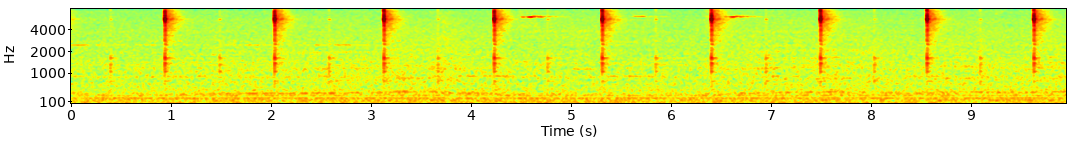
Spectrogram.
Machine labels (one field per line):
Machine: valve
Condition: normal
